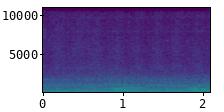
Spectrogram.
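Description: Steady, low background room noise with no distinct events.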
